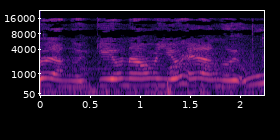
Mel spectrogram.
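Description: A young child singing in a sing-song voice without clear words: one short held note, then a longer wavering phrase from about half a second in.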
